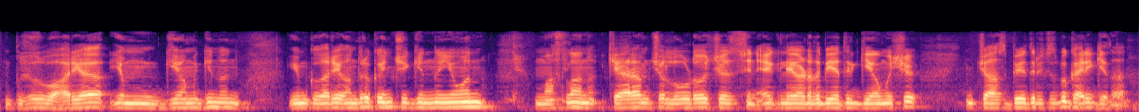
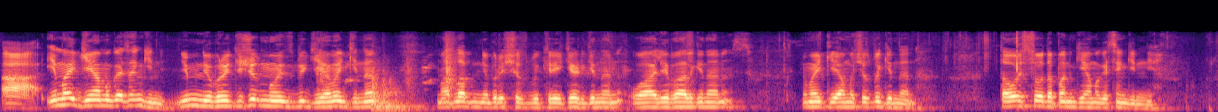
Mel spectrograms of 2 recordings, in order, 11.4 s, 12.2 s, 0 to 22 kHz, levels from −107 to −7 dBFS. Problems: background sounds at intervals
